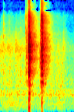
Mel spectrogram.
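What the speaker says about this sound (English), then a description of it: "Now we'll just fire off the weapon." An airsoft pistol fires two sharp, close snapping shots about a quarter second apart, each a crisp crack with a brief decay, in an otherwise quiet room.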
